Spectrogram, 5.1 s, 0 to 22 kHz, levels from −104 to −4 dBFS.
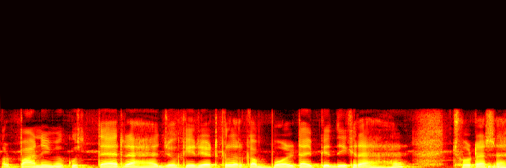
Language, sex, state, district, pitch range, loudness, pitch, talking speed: Hindi, male, Jharkhand, Palamu, 115-130 Hz, -15 LUFS, 125 Hz, 235 wpm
